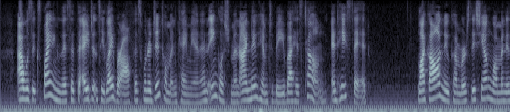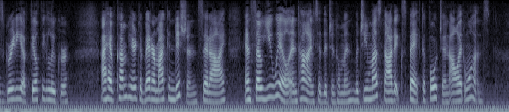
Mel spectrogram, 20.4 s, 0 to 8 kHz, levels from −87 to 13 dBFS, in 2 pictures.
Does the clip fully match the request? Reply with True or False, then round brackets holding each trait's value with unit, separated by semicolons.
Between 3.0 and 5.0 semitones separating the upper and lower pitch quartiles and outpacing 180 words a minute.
True (4.3 semitones; 200 wpm)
